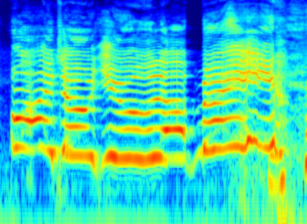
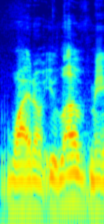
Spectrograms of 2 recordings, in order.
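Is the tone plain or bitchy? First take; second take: bitchy; plain. First: It is said in a bitchy, whiny tone. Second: It is said in a plain, neutral tone.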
